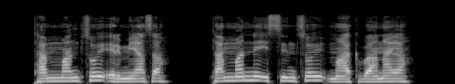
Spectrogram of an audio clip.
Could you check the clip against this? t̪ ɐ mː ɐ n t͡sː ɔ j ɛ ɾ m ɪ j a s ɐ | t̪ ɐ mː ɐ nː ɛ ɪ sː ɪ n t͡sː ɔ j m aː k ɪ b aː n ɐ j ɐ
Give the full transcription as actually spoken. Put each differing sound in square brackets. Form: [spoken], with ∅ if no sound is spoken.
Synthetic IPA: t̪ ɐ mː ɐ n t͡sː ɔ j ɛ ɾ m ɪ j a s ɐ | t̪ ɐ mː ɐ nː ɛ ɪ sː ɪ n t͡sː ɔ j m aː k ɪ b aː n ɐ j ɐ

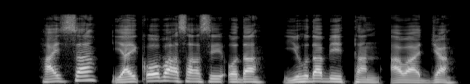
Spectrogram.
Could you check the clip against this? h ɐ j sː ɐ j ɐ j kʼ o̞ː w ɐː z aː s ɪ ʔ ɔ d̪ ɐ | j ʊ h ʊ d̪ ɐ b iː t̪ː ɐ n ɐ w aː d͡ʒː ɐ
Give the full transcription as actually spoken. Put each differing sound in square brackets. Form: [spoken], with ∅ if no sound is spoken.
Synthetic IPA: h ɐ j sː ɐ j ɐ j kʼ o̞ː [b] ɐː [s] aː s ɪ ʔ ɔ d̪ ɐ | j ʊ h ʊ d̪ ɐ b iː t̪ː ɐ n ɐ w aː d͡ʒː ɐ

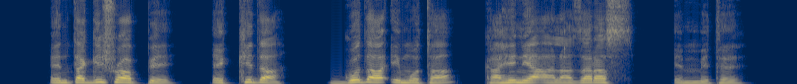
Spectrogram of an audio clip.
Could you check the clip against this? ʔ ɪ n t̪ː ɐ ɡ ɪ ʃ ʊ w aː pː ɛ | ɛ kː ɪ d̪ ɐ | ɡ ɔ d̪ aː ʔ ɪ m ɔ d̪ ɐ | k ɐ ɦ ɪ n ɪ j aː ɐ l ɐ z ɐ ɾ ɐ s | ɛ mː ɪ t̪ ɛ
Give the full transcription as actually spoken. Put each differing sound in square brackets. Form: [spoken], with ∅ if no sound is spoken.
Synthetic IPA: ʔ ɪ n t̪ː ɐ ɡ ɪ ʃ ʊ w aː pː ɛ | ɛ kː ɪ d̪ ɐ | ɡ ɔ d̪ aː ʔ ɪ m ɔ [t̪] ɐ | k ɐ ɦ ɪ n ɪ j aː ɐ l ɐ z ɐ ɾ ɐ s | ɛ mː ɪ t̪ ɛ

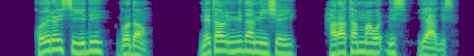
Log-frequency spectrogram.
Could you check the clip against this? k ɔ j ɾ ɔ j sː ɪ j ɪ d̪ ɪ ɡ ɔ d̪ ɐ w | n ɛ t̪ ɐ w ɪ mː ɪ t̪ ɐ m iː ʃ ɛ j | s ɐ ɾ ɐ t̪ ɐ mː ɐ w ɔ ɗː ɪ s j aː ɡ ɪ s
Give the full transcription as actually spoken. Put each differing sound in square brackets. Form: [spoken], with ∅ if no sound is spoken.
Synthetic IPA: k ɔ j ɾ ɔ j sː ɪ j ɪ d̪ ɪ ɡ ɔ d̪ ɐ w | n ɛ t̪ ɐ w ɪ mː ɪ [d̪] ɐ m iː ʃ ɛ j | [h] ɐ ɾ ɐ t̪ ɐ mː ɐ w ɔ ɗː ɪ s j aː ɡ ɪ s

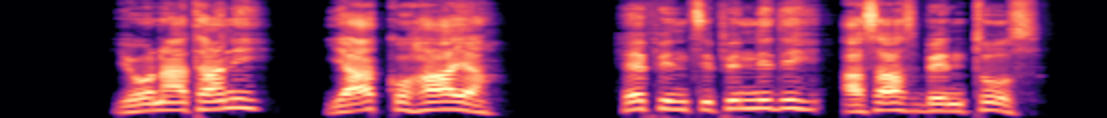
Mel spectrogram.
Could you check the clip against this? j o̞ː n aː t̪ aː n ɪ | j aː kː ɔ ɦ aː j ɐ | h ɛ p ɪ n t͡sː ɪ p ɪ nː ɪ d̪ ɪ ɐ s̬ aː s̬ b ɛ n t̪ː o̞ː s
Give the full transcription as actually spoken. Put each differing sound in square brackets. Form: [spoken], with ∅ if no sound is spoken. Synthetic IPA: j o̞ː n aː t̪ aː n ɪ | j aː kː ɔ ɦ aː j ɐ | h ɛ p ɪ n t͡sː ɪ p ɪ nː ɪ d̪ ɪ ɐ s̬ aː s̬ b ɛ n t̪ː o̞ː s

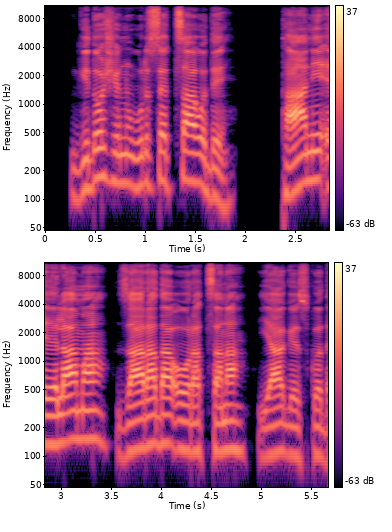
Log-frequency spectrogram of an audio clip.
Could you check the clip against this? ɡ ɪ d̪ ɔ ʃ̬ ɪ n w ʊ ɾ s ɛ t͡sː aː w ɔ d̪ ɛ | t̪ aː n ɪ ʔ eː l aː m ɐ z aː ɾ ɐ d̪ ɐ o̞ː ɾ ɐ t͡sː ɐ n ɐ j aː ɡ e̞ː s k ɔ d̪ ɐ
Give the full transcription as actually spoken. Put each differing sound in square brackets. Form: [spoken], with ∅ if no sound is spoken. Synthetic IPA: ɡ ɪ d̪ ɔ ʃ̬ ɪ n w ʊ ɾ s ɛ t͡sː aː w ɔ d̪ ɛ | t̪ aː n ɪ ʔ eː l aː m ɐ z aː ɾ ɐ d̪ ɐ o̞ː ɾ ɐ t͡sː ɐ n ɐ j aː ɡ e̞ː s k ɔ d̪ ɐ

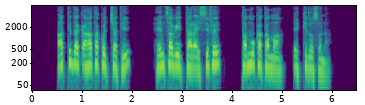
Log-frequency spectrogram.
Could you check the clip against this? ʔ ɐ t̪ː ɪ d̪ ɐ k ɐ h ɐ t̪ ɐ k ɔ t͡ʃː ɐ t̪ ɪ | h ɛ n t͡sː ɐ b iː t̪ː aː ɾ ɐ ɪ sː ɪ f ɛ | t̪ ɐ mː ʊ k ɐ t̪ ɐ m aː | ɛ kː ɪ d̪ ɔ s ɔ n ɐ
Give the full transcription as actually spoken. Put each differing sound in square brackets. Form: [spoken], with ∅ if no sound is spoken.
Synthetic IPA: ʔ ɐ t̪ː ɪ d̪ ɐ [kʼ] ɐ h ɐ t̪ ɐ k ɔ t͡ʃː ɐ t̪ ɪ | h ɛ n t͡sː ɐ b iː t̪ː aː ɾ ɐ ɪ sː ɪ f ɛ | t̪ ɐ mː ʊ k ɐ t̪ ɐ m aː | ɛ kː ɪ d̪ ɔ s ɔ n ɐ

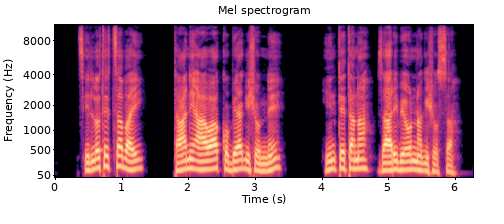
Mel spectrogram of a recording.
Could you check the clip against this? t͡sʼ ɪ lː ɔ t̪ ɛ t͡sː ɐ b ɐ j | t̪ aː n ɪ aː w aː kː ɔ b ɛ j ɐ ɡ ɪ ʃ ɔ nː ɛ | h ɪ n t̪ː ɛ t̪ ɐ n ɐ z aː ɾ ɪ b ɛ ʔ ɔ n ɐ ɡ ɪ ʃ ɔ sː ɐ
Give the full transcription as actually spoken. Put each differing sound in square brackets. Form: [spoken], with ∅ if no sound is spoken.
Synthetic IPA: t͡sʼ ɪ lː ɔ t̪ ɛ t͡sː ɐ b ɐ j | t̪ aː n ɪ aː w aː kː ɔ b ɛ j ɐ ɡ ɪ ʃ ɔ nː ɛ | h ɪ n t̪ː ɛ t̪ ɐ n ɐ z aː ɾ ɪ b ɛ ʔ ɔ [nː] ɐ ɡ ɪ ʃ ɔ sː ɐ

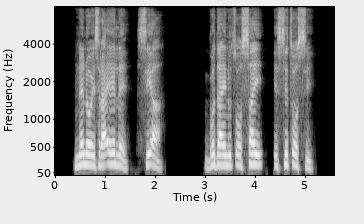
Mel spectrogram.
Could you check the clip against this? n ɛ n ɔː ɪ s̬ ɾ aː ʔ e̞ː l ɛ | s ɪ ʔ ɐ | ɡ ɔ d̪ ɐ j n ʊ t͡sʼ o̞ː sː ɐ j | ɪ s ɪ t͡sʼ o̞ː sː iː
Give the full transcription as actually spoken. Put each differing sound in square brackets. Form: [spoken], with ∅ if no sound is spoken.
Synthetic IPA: n ɛ n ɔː ɪ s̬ ɾ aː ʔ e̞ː l ɛ | s ɪ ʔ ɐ | ɡ ɔ d̪ ɐ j n ʊ t͡sʼ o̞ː sː ɐ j | ɪ [sː] ɪ t͡sʼ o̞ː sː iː

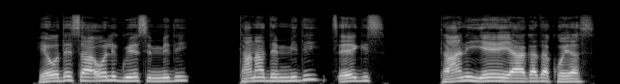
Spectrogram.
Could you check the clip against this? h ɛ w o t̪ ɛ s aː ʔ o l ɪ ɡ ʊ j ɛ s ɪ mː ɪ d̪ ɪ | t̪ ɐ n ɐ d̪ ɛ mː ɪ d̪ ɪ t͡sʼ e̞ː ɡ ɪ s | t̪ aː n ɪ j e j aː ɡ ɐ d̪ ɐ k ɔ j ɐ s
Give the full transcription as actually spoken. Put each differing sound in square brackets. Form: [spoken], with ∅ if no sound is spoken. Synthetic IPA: h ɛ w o [d̪] ɛ s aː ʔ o l ɪ ɡ ʊ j ɛ s ɪ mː ɪ d̪ ɪ | t̪ ɐ n ɐ d̪ ɛ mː ɪ d̪ ɪ t͡sʼ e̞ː ɡ ɪ s | t̪ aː n ɪ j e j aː ɡ ɐ d̪ ɐ k ɔ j ɐ s

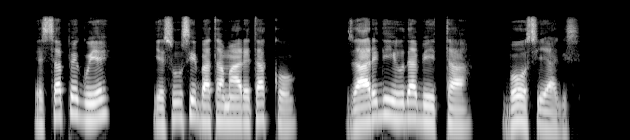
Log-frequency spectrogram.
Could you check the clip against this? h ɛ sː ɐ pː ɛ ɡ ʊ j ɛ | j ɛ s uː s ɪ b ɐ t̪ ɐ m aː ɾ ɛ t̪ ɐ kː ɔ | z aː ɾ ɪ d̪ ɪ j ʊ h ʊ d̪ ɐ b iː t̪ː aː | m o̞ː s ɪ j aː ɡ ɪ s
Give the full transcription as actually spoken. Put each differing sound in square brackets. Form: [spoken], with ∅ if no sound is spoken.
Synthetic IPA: h ɛ sː ɐ pː ɛ ɡ ʊ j ɛ | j ɛ s uː s ɪ b ɐ t̪ ɐ m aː ɾ ɛ t̪ ɐ kː ɔ | z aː ɾ ɪ d̪ ɪ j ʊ h ʊ d̪ ɐ b iː t̪ː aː | [b] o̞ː s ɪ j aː ɡ ɪ s

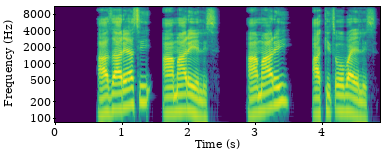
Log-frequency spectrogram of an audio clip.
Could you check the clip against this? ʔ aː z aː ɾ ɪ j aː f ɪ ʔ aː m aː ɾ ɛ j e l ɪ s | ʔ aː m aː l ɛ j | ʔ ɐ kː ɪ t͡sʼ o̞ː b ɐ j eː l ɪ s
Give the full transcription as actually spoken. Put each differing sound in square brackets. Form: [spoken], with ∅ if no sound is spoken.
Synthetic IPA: ʔ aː z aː ɾ ɪ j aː [s] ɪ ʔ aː m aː ɾ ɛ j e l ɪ s | ʔ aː m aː [ɾ] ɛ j | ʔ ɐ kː ɪ t͡sʼ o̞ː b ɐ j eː l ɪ s

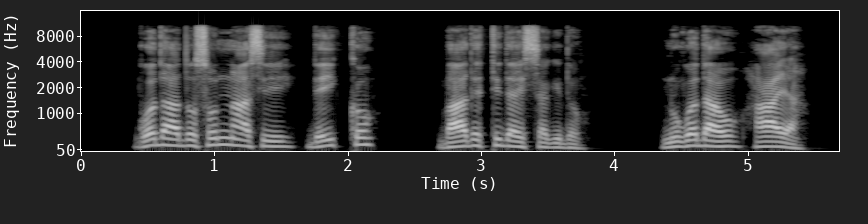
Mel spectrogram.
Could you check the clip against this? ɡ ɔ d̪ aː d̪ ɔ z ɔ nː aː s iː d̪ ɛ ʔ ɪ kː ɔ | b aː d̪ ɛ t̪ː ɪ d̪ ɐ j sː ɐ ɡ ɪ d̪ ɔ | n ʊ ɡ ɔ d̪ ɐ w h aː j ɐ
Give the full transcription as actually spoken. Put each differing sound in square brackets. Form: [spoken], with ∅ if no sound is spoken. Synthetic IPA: ɡ ɔ d̪ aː d̪ ɔ [s] ɔ nː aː s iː d̪ ɛ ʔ ɪ kː ɔ | b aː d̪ ɛ t̪ː ɪ d̪ ɐ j sː ɐ ɡ ɪ d̪ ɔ | n ʊ ɡ ɔ d̪ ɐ w h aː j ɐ

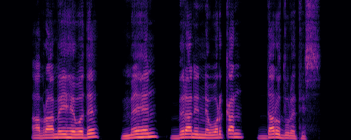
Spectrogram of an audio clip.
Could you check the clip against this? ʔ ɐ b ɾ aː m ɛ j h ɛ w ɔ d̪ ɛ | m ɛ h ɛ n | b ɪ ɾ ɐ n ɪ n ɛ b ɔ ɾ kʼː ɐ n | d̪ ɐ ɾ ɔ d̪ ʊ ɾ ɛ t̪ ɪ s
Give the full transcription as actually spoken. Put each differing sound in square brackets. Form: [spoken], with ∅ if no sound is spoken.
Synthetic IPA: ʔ ɐ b ɾ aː m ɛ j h ɛ w ɔ d̪ ɛ | m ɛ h ɛ n | b ɪ ɾ ɐ n ɪ [nː] ɛ [w] ɔ ɾ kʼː ɐ n | d̪ ɐ ɾ ɔ d̪ ʊ ɾ ɛ t̪ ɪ s

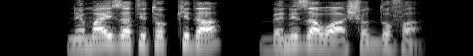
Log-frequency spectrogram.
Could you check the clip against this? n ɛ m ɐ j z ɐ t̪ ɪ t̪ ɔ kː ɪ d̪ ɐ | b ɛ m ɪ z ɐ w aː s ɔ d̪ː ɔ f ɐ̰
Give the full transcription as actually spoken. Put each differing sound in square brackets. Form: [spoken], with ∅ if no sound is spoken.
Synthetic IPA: n ɛ m ɐ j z ɐ t̪ ɪ t̪ ɔ kː ɪ d̪ ɐ | b ɛ [n] ɪ z ɐ w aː [ʃ] ɔ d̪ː ɔ f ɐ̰

